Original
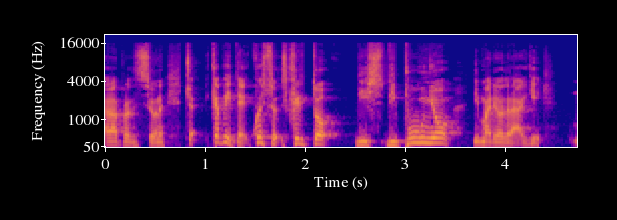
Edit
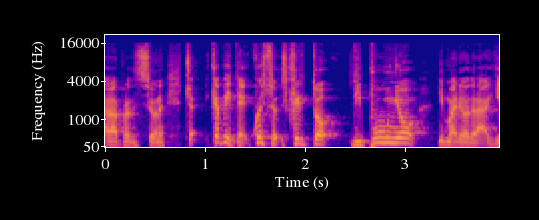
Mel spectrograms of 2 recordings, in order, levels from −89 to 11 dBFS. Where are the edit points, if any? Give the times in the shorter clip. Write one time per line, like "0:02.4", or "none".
0:02.4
